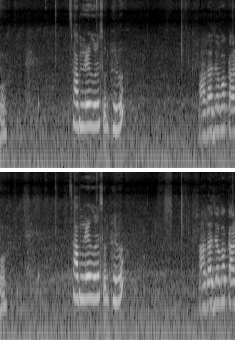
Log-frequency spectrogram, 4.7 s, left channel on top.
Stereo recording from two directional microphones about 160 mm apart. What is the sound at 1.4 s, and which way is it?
A woman's voice, 15° left (ahead or behind).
